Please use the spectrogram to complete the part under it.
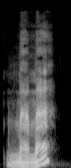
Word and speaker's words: mamá: But just so that you know, children are more likely to say mamá. – Mamá. – And papá. – Papá. – Now, just one other wee thing, we mentioned accents already. Mama and papa both have accents on the last syllable.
